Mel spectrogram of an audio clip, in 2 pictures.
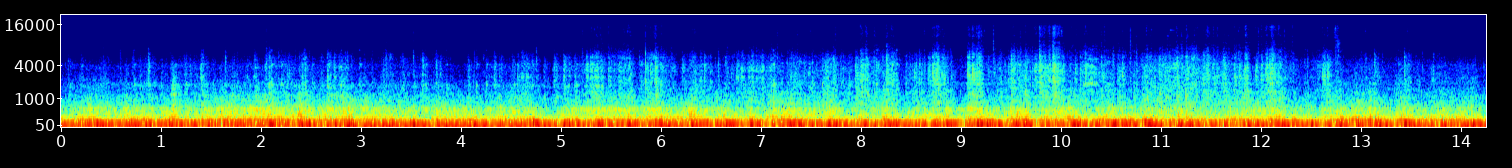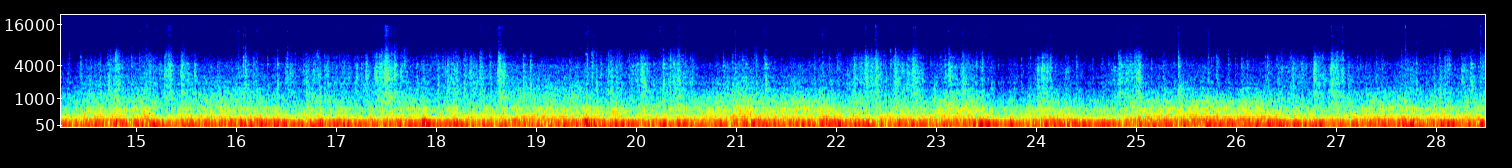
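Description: Steady low rumble of a moving vehicle's engine and tyres, heard from inside the cab while driving.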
